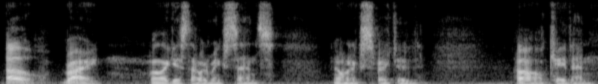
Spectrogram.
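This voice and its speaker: Deep, brooding troubled agent. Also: male voice, lively intonation, pushed and bright, breathy edge, heavily acted. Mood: awkward, hesitant. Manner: brooding, deliberate poetic delivery. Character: troubled, haunted male agent narrating his own surreal missions. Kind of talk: noir-like poetic audio drama narration and dialogue. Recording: music bed under the voice.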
